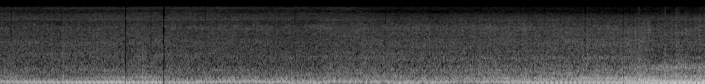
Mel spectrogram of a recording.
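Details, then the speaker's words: 1986 Chevy C10 with TBI fuel injection, fuel pressure at 15 psi (spec 14-18), injector pulse present: low steady idle rumble that sags and wavers before recovering; stumble at idle, injectors or fuel pressure regulator suspected. "All right, you see it's stumbling. See it's stumbling. See it? It's stumbling."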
